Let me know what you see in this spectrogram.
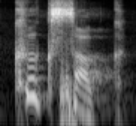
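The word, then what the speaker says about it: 국적: হচ্ছে serum serum মানে মানুষ ইরুম মানে নাম খুকসক জাতীয়তা খুকসক জাতীয়তা এটা খুক জক না হয়ে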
